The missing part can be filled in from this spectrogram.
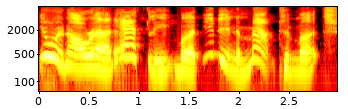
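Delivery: very high, loud, swooping, animated stand-up delivery. Showing how they read an athlete's write-up, using a Katt Williams impression. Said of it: "I read them like Cat Williams".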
